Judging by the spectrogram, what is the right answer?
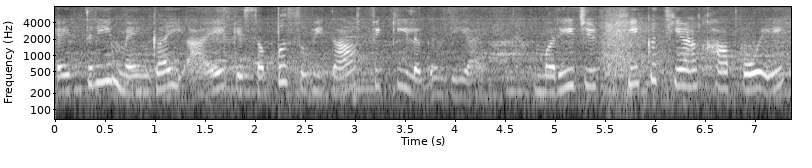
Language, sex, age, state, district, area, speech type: Sindhi, female, 18-30, Gujarat, Junagadh, rural, spontaneous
